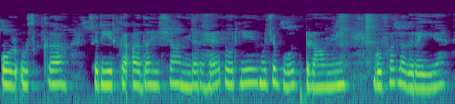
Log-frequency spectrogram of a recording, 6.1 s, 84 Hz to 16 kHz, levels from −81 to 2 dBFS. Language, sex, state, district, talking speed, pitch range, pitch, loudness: Hindi, female, Uttar Pradesh, Saharanpur, 170 wpm, 215-235 Hz, 225 Hz, -17 LUFS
